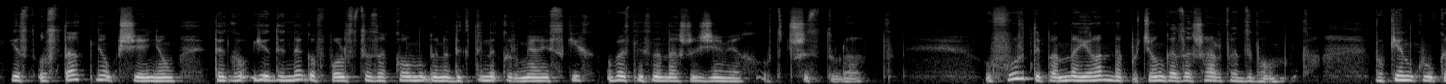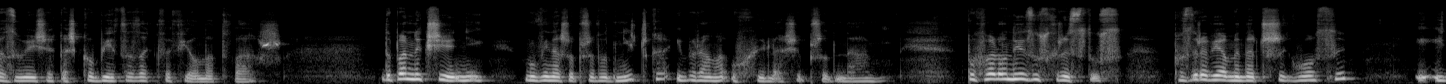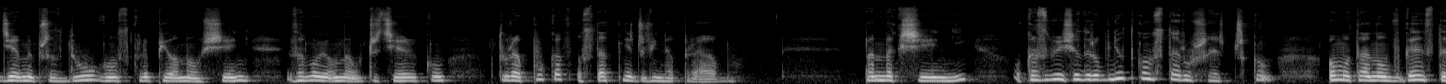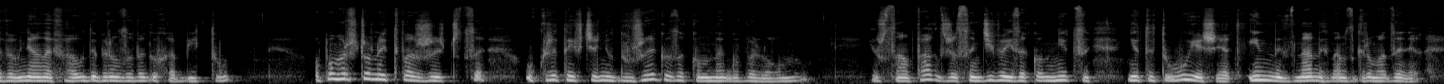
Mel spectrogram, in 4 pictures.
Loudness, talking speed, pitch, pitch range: -22 LUFS, 110 wpm, 175 Hz, 165-195 Hz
